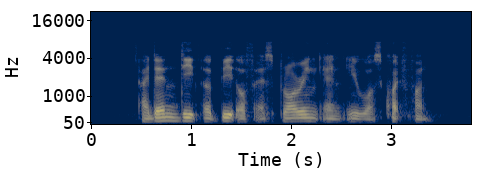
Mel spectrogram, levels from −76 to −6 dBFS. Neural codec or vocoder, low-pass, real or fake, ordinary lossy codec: autoencoder, 48 kHz, 32 numbers a frame, DAC-VAE, trained on Japanese speech; 7.2 kHz; fake; none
